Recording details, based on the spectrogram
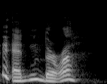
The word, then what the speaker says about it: Edinburgh: A woman in Edinburgh, which I always hate seeing written because there's just extra syllables that they add into this town in Scotland. – It's just begging you to say it wrong. – It's just begging me to say Edinburgh, but no, it's Edinburgh.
